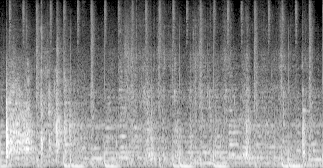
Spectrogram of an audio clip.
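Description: Food pieces being tossed in a bowl or pan to coat them in a home kitchen, giving irregular clattering knocks and soft shuffles, close and moderately loud, with faint voice underneath.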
